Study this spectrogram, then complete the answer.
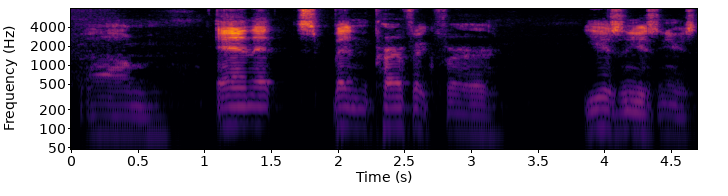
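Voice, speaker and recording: A man speaks in a relaxed tone. Music plays in the background. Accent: American. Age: 60s. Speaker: product reviewer. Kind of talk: product review. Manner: casual, relaxed.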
